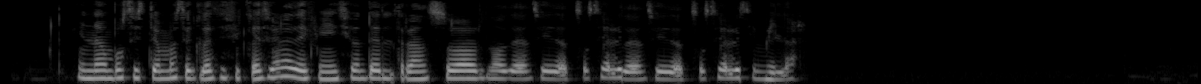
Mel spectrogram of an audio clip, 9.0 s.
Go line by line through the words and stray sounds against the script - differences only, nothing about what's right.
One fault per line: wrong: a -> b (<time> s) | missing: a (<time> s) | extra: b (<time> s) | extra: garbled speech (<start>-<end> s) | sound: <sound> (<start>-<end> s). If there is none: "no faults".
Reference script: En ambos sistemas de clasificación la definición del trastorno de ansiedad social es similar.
extra: de ansiedad social (4.7 s)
